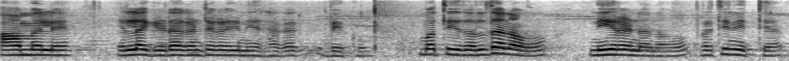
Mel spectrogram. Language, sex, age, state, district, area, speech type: Kannada, female, 60+, Karnataka, Koppal, rural, spontaneous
